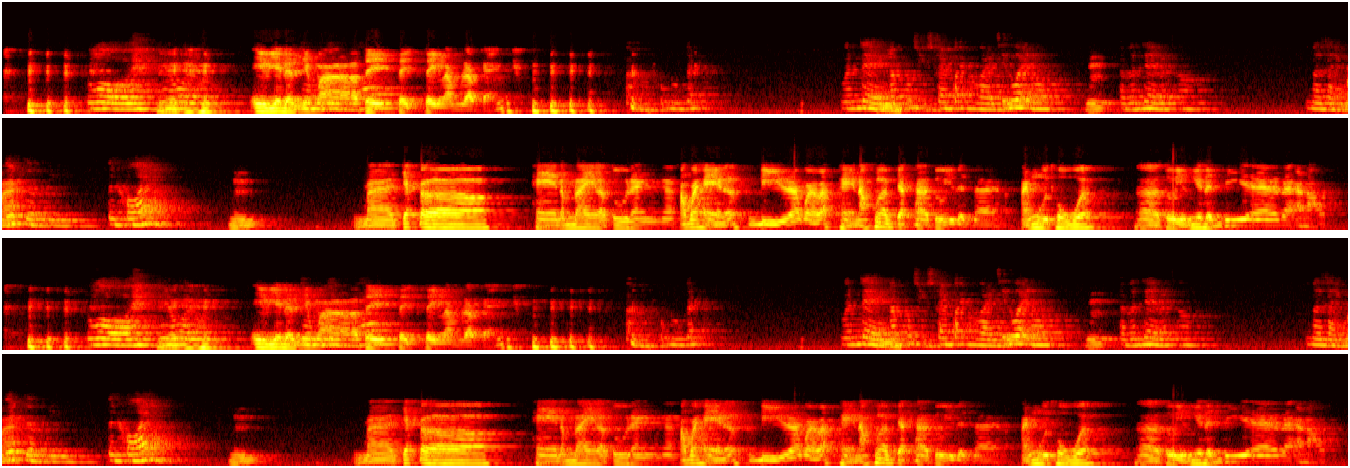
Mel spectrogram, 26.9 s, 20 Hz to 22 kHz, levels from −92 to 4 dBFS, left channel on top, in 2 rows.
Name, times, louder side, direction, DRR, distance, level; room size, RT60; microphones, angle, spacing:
voice 1, 0.2-0.7 1.5-2.1 2.5-5.9 6.3-6.4 8.7-9.0 10.8-11.1 13.4-13.6 15.7-16.0 17.0-18.3 18.8-24.4 24.8-26.7, left 4 dB, 60° left, 13 dB, 0.6 m, -23 dB
voice 2, 0.8-2.1 3.0-3.9 6.2-7.0 8.4-10.5 11.2-11.9 13.0-14.2 14.5-15.0, equal, ahead, 0 dB, 7.1 m, -29 dB
26.5 x 9.0 x 6.1 m, 0.84 s
head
